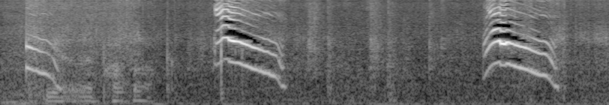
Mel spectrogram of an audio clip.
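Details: Crying kittens, for trapping a feral mother: two sharp, high meows bending downward, a second and a half apart, after a brief lower, rougher sound at the start.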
